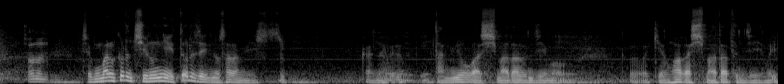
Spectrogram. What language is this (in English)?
Korean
